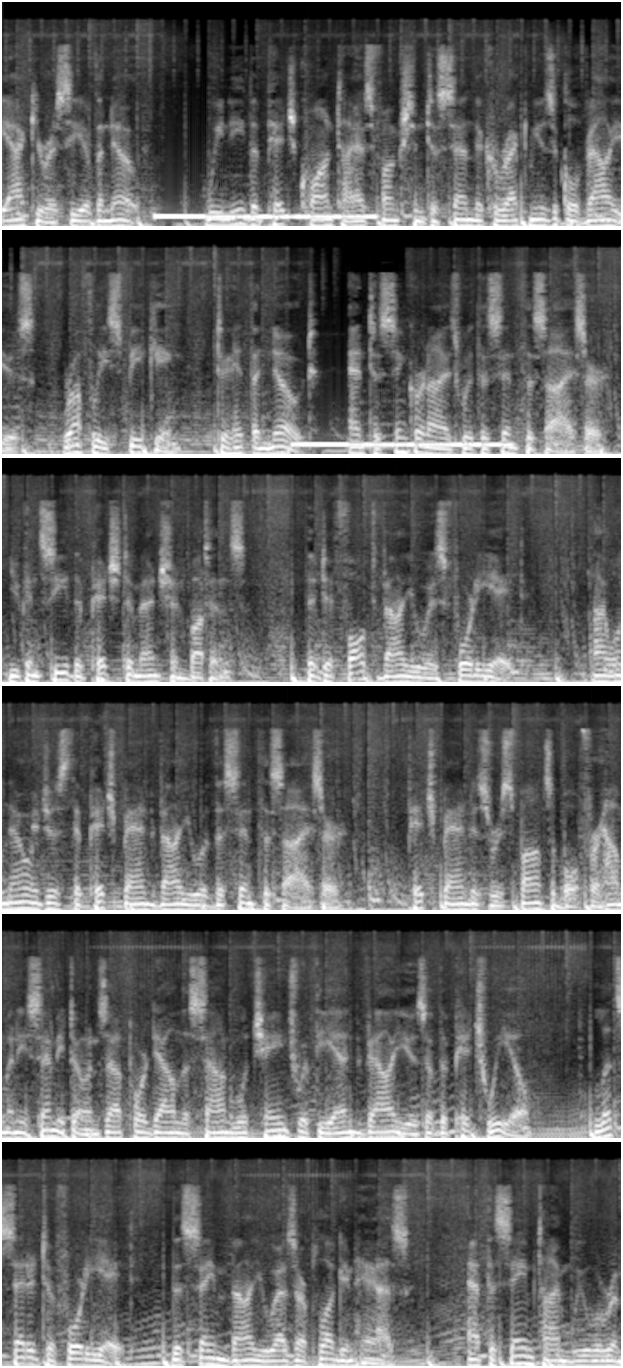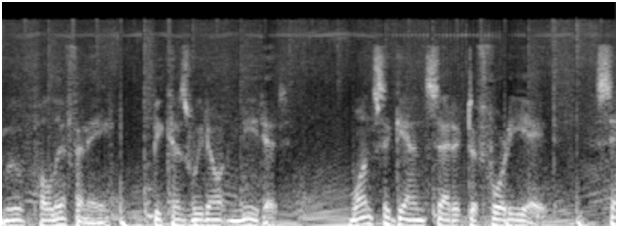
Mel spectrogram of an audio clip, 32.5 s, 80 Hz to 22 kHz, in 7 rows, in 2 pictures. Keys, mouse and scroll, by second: 0.9-2.7 drag, 6.6-8.4 drag, 15.2 click, 17.7-26.4 drag, 26.5 click, 27.9 click, 29.7 click.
